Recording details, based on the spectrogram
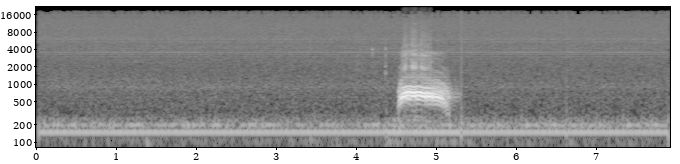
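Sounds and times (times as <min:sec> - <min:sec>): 
Strix hylophila calling: 0:04.4 - 0:05.4.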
